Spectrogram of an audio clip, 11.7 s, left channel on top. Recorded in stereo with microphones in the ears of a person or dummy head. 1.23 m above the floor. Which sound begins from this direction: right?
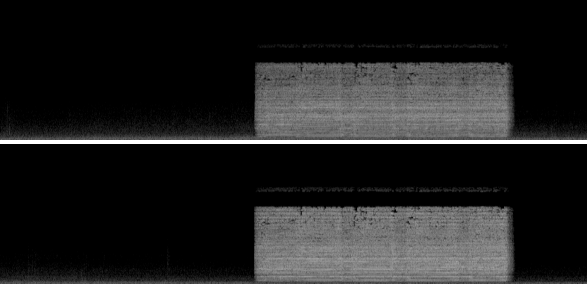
Hammering, at 5.1 s.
